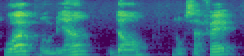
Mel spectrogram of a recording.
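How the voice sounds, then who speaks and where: A man's voice: medium pitch, slow pace, background noise. A man teaching a language lesson, patiently explaining and repeating words aloud to show each tone.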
